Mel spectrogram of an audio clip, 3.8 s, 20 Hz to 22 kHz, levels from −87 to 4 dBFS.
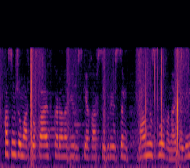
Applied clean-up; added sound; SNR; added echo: none; Walk, footsteps; 3 dB; reverberation time 1.4 s.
